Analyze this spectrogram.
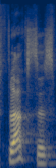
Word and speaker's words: Fluxus: fluxus and he said it's fluxus because it rhymes with foxes yes yes that's right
